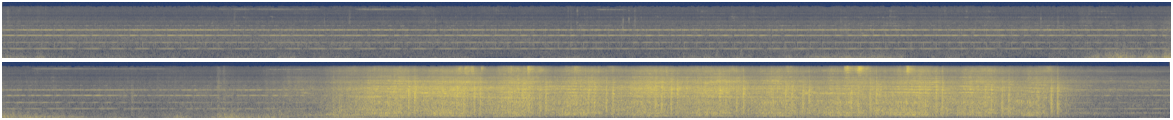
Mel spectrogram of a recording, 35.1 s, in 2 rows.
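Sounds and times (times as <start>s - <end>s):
crossing warning bell ringing: 0.0s - 35.0s
train wheels clattering on rails: 20.6s - 34.0s.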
